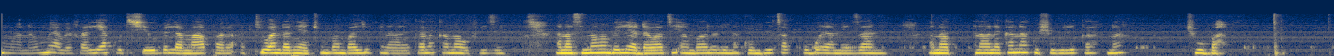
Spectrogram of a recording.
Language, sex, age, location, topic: Swahili, female, 18-24, Nairobi, education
